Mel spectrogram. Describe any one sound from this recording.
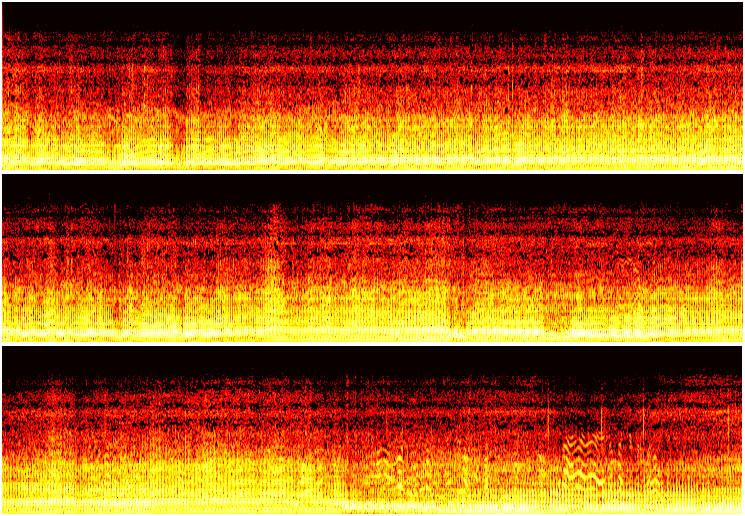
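Tyres crunch and rattle over loose stones.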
